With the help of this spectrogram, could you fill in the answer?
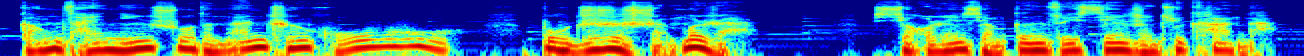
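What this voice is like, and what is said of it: Quiet, hushed voice. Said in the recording (Chinese): “听到有人小声说”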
